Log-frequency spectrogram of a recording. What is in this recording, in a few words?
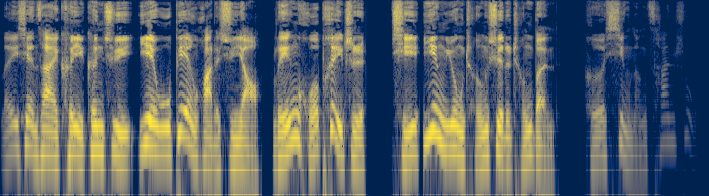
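Mandarin Chinese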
